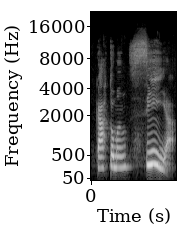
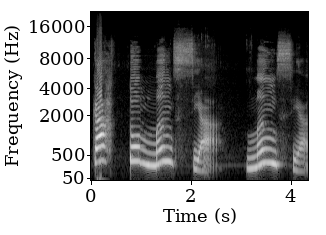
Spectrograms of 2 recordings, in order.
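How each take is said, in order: First: Cartomancia slow, beat on CI; stress on CI. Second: Cartomância drawn out, MÂN high and long; stress on MÂN. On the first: Teacher correcting herself, Cartomancia stressed on a separate CI. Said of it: "a sílaba tônica tá aí no si". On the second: Teacher mistaking the strong syllable, Cartomância stressed on MÂN. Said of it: "a sílaba mais forte". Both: Shown as a demonstration.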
